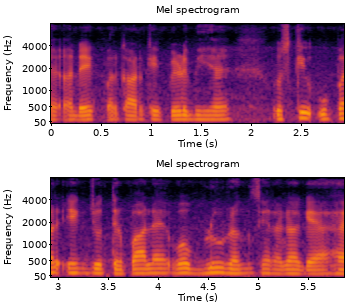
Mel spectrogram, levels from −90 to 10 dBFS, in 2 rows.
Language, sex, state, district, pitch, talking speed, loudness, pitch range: Hindi, male, Uttar Pradesh, Lucknow, 130 Hz, 195 wpm, -19 LUFS, 120-135 Hz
